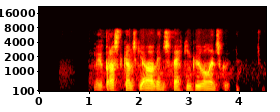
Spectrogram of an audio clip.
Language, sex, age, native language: Icelandic, male, 20-29, Icelandic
